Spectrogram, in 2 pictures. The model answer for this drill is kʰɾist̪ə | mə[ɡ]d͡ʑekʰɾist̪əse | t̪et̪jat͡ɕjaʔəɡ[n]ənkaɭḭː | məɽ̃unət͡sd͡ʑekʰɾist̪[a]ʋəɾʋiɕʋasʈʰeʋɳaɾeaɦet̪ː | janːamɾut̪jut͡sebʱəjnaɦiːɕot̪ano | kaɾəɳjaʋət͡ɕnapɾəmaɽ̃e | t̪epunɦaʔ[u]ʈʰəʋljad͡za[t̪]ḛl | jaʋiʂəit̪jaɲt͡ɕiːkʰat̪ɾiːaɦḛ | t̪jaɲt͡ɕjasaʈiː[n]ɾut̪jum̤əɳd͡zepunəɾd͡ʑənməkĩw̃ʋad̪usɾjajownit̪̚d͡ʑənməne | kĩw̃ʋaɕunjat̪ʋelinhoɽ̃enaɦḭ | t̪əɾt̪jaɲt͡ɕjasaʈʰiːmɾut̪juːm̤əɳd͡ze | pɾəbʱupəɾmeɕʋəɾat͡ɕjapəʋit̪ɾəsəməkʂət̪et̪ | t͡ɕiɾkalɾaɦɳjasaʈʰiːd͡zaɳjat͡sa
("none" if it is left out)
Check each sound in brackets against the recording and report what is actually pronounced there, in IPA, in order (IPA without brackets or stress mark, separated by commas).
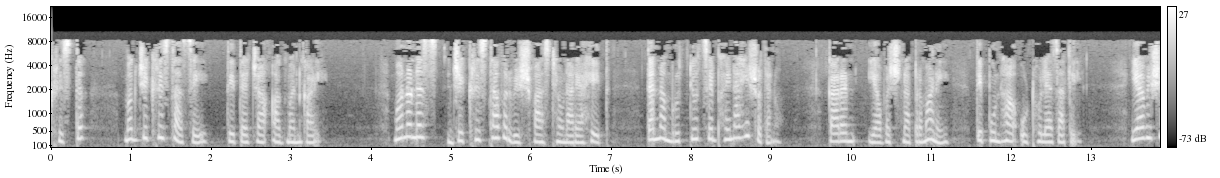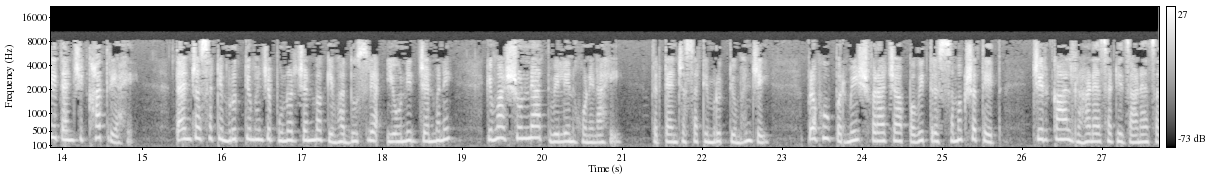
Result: ɡ, m, a, u, t̪, m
